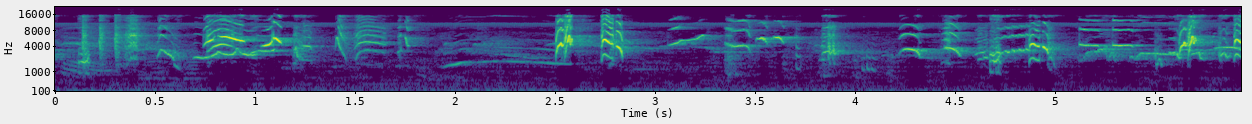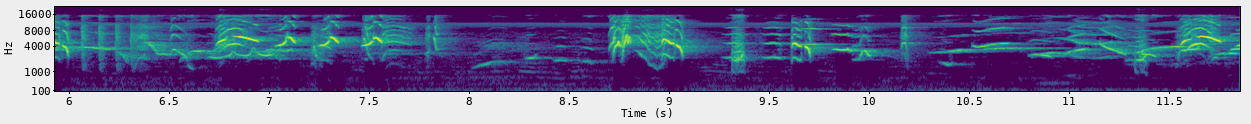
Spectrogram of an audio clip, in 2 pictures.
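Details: Gacor kacer, an Oriental magpie-robin, used as masteran to rouse birds: long continuous torrent of varied whistles, trills and squeaky upslurs, with louder bursts near the start and end.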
